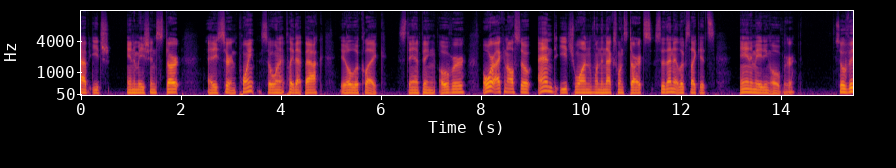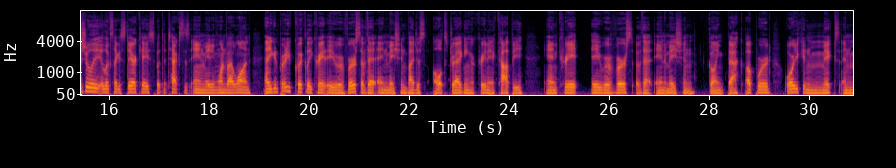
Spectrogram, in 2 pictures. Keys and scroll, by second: 4.9 space, 7.8 space, 7.9 super+z, 14.5 space, 14.6 super+z, 15.0 space, 17.9 space.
